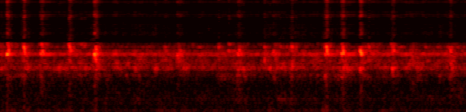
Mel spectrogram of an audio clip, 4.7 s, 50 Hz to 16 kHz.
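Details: A pack of African wild dogs, on their first visit to Pete's Pond after being released by researchers in April 2008, gives high, bird-like chirps and squeaks in short, irregular bursts.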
